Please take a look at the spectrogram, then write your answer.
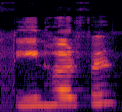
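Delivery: ordinary talk, nothing marked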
